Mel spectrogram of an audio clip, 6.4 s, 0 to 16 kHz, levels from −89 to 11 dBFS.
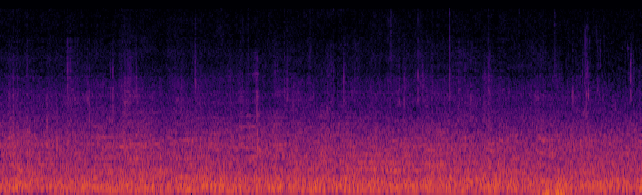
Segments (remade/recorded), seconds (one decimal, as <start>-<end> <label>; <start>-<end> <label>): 0.0-5.6 remade; 5.6-6.4 recorded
